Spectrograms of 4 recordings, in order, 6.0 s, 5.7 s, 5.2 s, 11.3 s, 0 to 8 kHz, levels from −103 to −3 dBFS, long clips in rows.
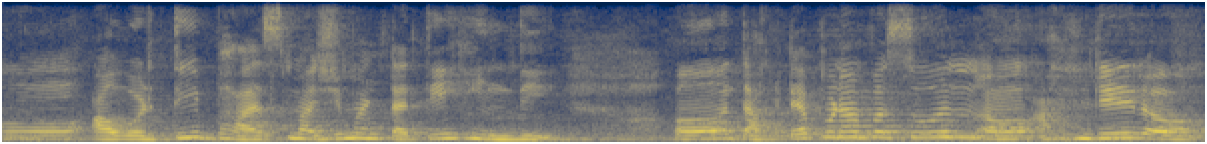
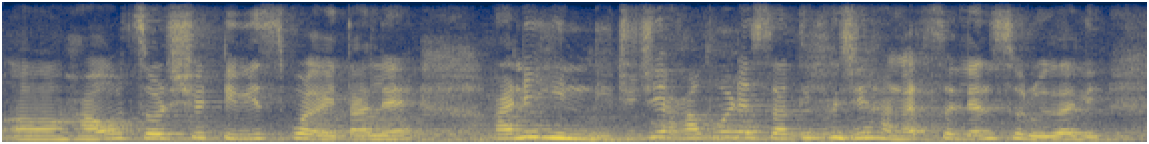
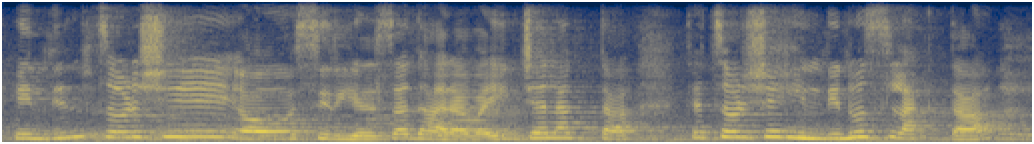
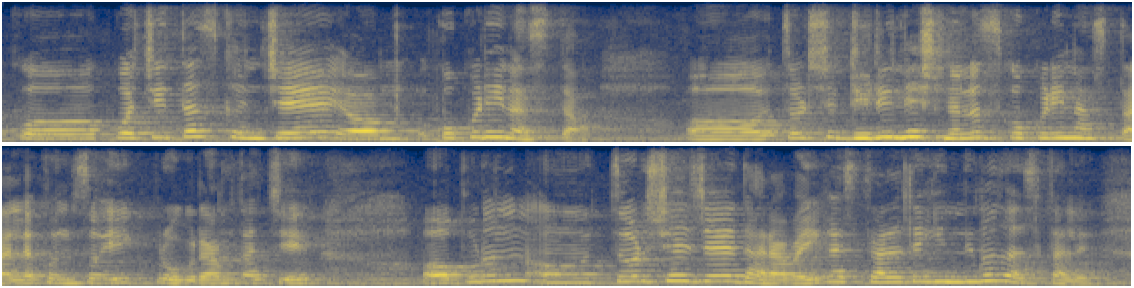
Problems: none marked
